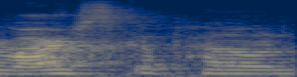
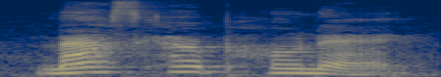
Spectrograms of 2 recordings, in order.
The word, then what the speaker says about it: mascarpone: whole entire life and there is no r at the beginning of the word before the S the r goes at the end of the word before the P so it is not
